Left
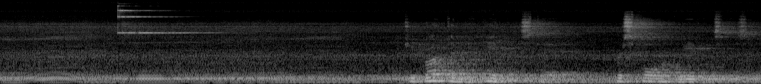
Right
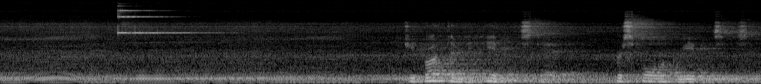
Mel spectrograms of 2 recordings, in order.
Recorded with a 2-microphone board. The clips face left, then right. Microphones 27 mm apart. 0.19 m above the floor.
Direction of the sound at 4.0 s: 30° right (ahead or behind).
